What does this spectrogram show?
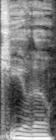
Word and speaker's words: Chiodo: Chiodo.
